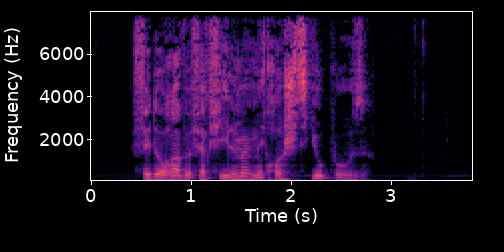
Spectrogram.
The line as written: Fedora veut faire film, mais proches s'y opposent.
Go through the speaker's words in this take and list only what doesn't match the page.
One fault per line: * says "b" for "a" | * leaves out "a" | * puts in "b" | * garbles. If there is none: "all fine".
all fine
